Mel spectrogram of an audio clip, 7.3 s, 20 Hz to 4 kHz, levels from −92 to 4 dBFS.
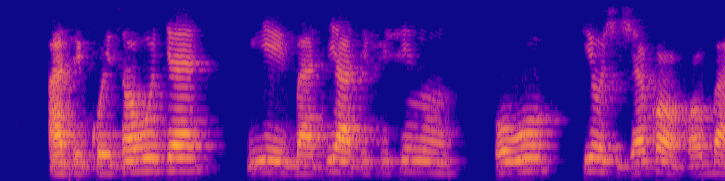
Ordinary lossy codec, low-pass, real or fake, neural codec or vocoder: none; 3.6 kHz; real; none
